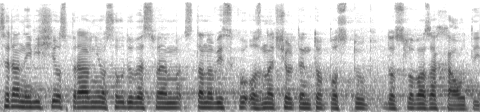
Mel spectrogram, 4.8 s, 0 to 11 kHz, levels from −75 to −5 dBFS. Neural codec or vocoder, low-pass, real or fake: none; 9.9 kHz; real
